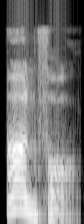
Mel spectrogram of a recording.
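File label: "onfall", British English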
